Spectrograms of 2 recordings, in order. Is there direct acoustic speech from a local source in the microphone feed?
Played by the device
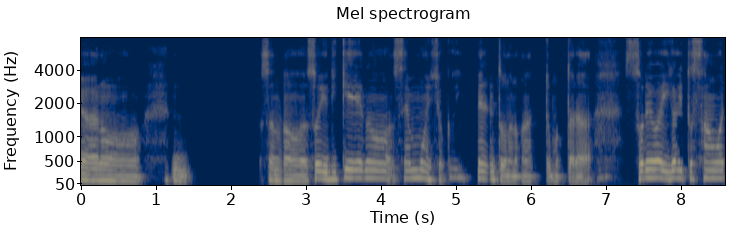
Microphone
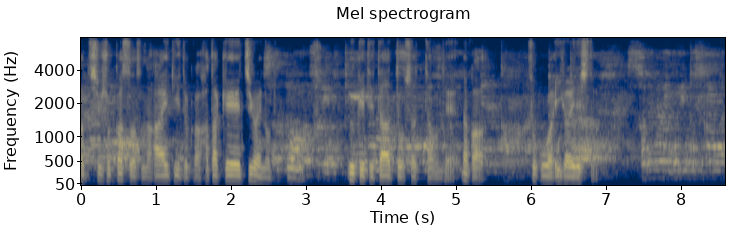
Yes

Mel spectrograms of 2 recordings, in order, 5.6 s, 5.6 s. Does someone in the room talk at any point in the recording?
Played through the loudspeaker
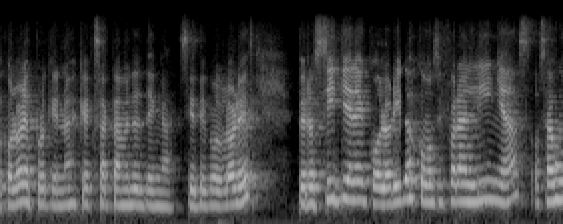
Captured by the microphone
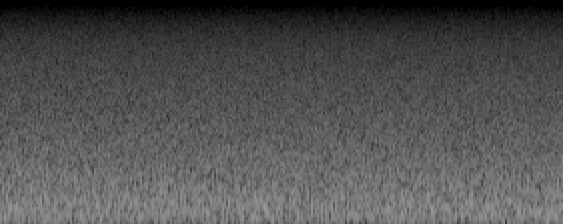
No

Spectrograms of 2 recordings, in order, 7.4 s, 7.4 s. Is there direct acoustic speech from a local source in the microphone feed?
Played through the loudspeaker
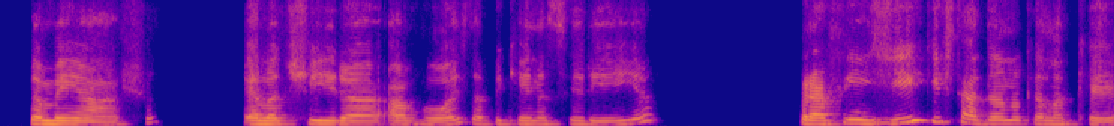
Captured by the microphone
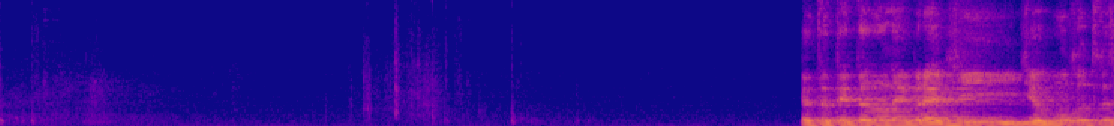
Yes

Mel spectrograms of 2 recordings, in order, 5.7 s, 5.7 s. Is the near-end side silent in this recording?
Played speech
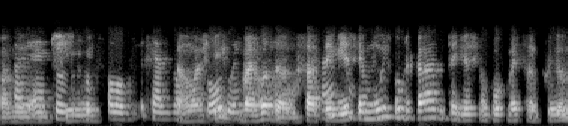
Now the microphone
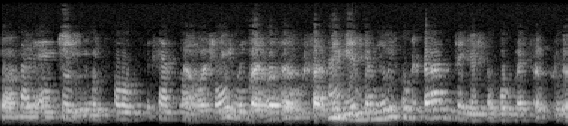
No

